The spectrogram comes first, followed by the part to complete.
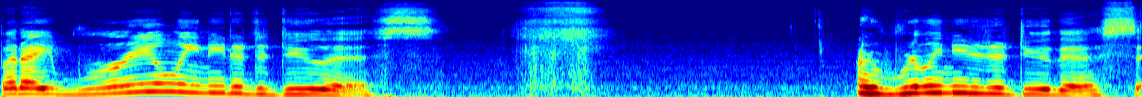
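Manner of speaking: tearful, crying while speaking. Speaker explaining a hard decision they needed to make, crying. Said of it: "And I'm crying so much right now".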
